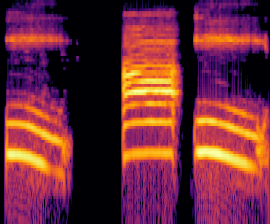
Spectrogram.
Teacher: Ketika dia berpasangan dengan ya, i-nya jadi panjang, maka al-jaufnya atau makhrajnya, al-jaufnya, rongga mulutnya itu bagian rahang terbuka ke bawah.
